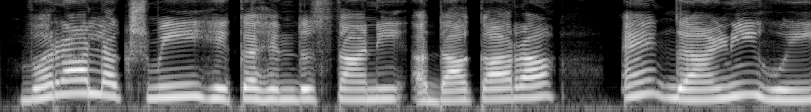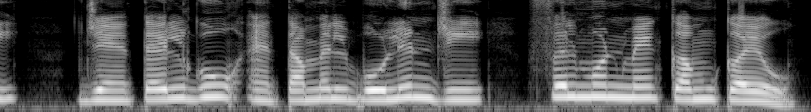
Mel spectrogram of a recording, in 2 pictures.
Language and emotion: Sindhi, neutral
